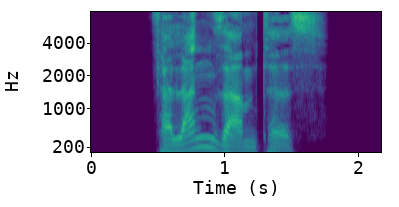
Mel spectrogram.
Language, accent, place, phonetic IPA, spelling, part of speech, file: German, Germany, Berlin, [fɛɐ̯ˈlaŋzaːmtəs], verlangsamtes, adjective, De-verlangsamtes.ogg
- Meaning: strong/mixed nominative/accusative neuter singular of verlangsamt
